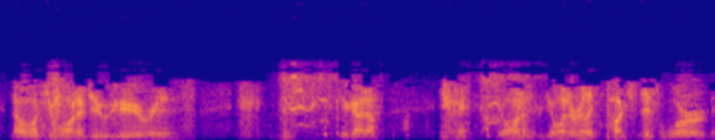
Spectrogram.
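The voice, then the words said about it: Vince McMahon impression. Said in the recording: “Vince McMahon impression”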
